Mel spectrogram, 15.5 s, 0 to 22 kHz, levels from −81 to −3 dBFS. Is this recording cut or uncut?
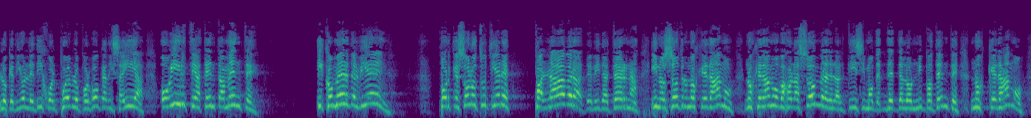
uncut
